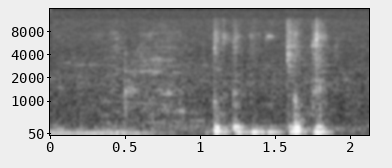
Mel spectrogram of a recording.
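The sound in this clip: Typing on a computer keyboard: a short, faint run of a few light, irregular key clicks over a low, quiet background hum, with no voices.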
